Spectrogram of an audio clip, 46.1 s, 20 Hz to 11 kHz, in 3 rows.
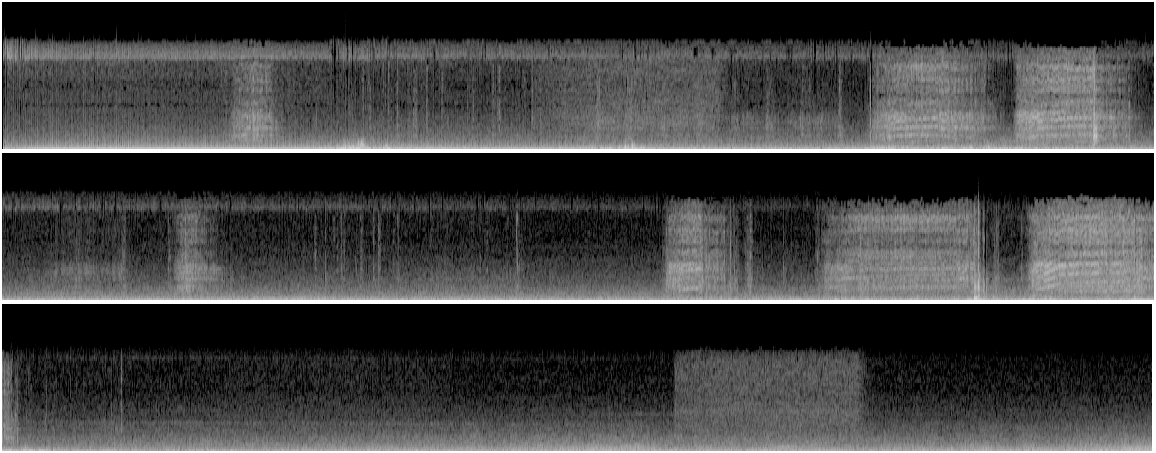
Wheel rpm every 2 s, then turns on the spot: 0, 20, 10, 30, 20, 20, 70, 60, 10, 0, 20, 0, 20, 90, 70, 70, 0, 0, 0, 0, 0, 0, 0.
2-10 20-22 30-32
